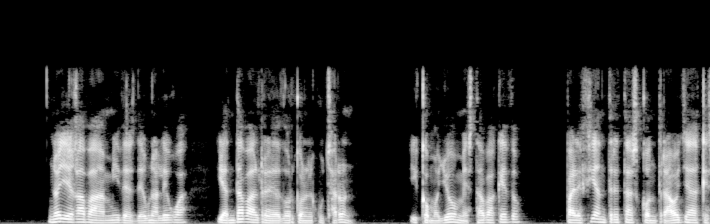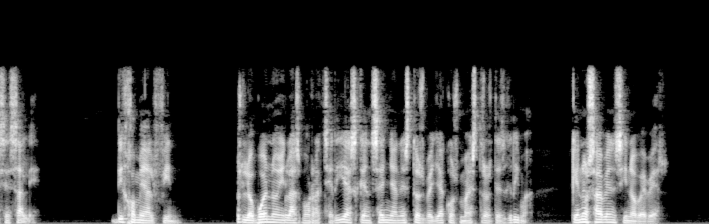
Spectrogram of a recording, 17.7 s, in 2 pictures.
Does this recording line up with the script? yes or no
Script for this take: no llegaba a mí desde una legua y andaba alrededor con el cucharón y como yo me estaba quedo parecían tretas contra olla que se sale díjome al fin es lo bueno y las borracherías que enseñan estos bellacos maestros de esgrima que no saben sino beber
yes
